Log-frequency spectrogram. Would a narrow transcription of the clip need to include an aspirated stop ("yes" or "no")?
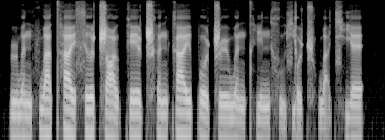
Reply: yes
